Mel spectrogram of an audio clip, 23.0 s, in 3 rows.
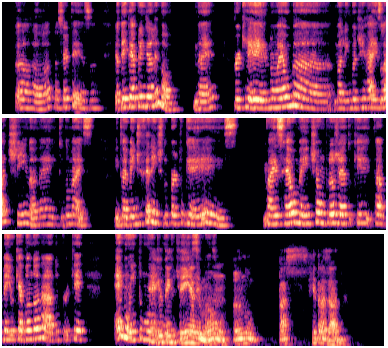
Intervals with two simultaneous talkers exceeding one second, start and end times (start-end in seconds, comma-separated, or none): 18.3-19.8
